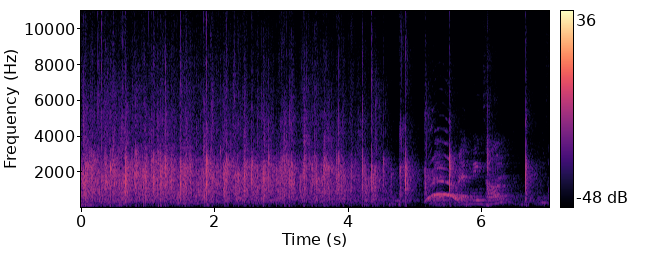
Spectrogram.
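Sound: audience applause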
